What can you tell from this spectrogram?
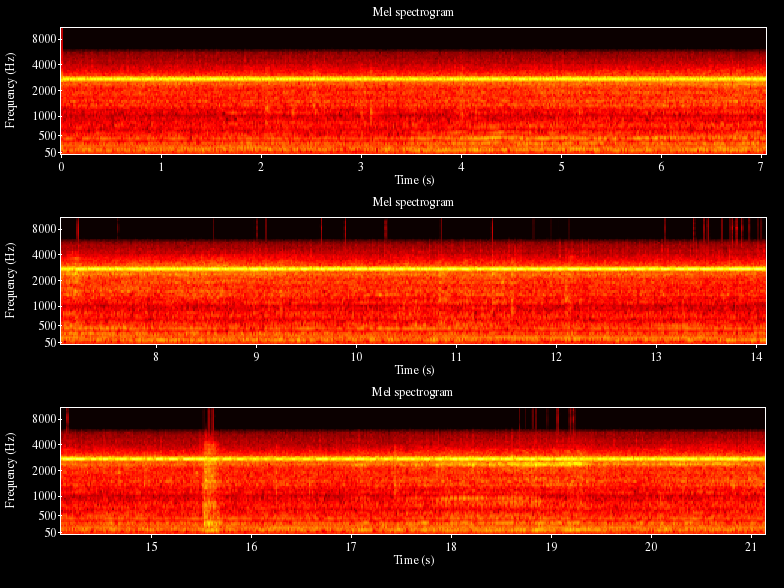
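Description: A steady high-pitched whine over a background of hiss, with one sharp click about fifteen seconds in.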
